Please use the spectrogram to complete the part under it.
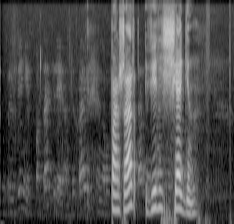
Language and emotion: Russian, neutral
